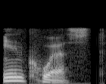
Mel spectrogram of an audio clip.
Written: inquest

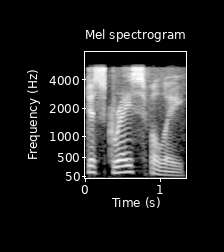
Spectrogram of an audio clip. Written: disgracefully

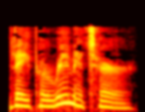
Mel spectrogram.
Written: vaporimeter

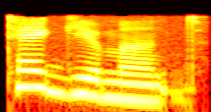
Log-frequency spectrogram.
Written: tegument

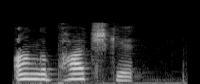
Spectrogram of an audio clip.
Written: ongepotchket

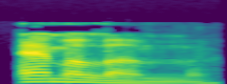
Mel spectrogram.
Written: amylum

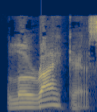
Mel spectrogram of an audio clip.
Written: leuricus

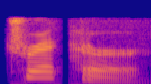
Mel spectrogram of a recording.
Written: tricker

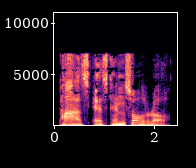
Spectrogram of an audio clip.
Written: Paz Estenssoro

